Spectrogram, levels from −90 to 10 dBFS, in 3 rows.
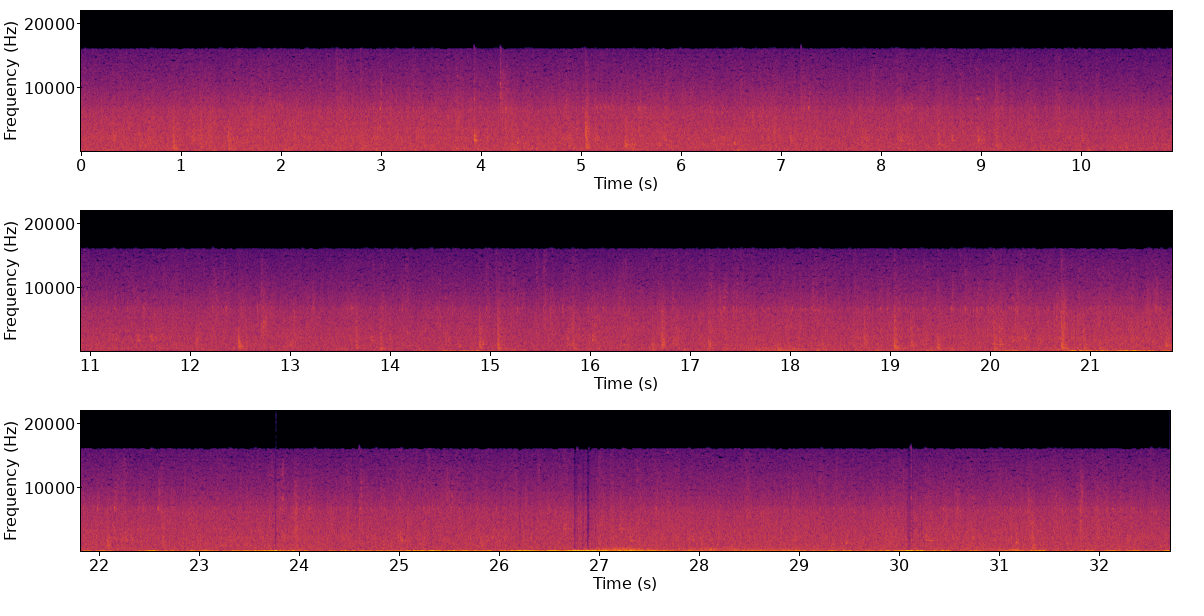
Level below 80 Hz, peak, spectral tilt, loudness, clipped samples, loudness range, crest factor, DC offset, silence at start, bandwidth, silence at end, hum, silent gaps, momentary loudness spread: -22 dBFS; 0 dBFS; -2.5 dB/octave; -25 LUFS; under 0.1%; 7 LU; 18 dB; under 0.1%; 0 s; 16.5 kHz; 0 s; none; none; 5 LU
